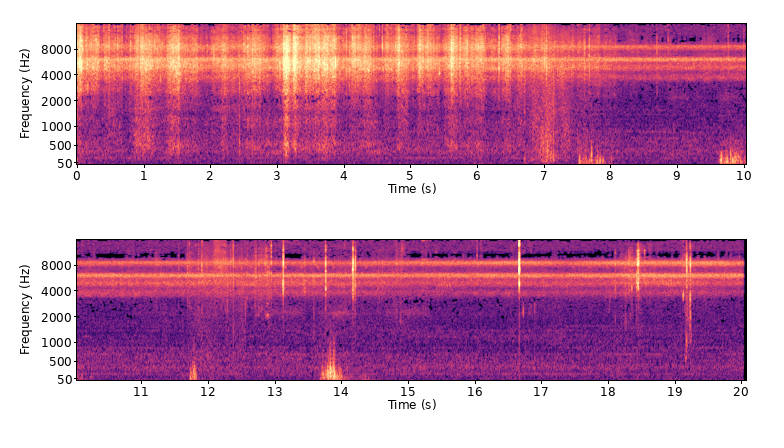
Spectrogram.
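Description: A steady high-pitched insect chorus, with a plastic bag rustling and crinkling through the first several seconds. Later come a few dull low thumps and a couple of sharp clicks.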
